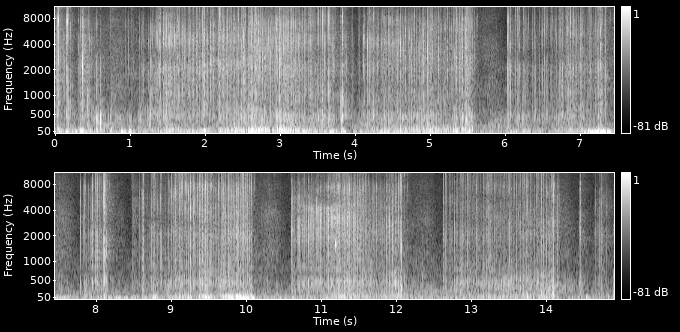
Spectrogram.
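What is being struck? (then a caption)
Studded faux leather clutch bag. Long nails scratch and rub over the studs of a white studded faux leather clutch bag held in one hand. The result is dense, crackly scraping with a bright hiss and a low rumble underneath, coming in bursts separated by brief quieter pauses.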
